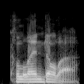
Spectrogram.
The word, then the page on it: calendula: American English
